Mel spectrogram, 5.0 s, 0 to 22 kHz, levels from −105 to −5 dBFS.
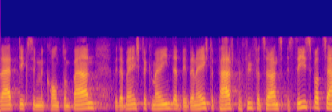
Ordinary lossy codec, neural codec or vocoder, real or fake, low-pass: none; codec, 24 kHz, 0.9 kbps, WavTokenizer, medium speech release version 2; fake; 5.4 kHz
